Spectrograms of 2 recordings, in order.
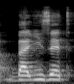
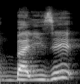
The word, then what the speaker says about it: balisette: Il semble que en français cela se prononce au féminin, soit balisette de T-E et non balisé E-T.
